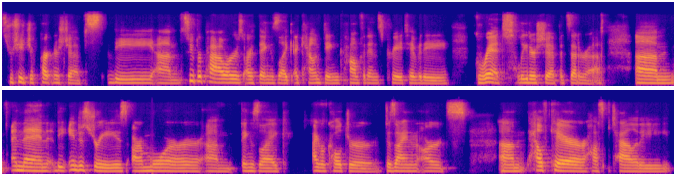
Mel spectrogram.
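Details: Adult woman speaking; normal speech.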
